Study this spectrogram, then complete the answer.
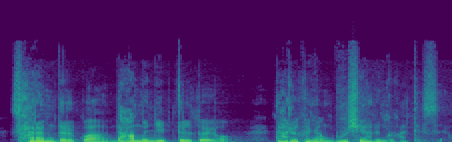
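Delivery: usual speaking voice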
